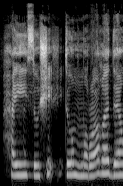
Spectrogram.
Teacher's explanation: را اور غین دونوں کو موٹا کر کے پڑھیے، دونوں موٹے حروف ہیں، را زبر کی وجہ سے اور غین آلریڈی موٹا حرف ہے، جس بھی کنڈیشن میں ہو اس کو موٹا ہی پڑھا جاتا ہے۔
